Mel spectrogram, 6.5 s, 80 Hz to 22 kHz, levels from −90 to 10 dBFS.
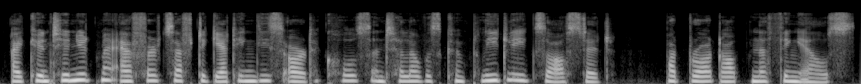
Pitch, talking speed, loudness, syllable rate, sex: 230 Hz, 165 wpm, -17 LUFS, 5.9 syllables/s, female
